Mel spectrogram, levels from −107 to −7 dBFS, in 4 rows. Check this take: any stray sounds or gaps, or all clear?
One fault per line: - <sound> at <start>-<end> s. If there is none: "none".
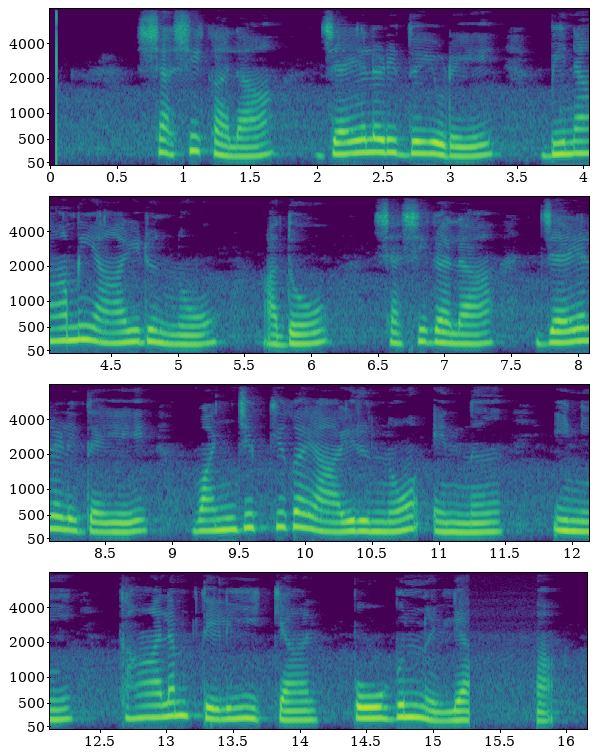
none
